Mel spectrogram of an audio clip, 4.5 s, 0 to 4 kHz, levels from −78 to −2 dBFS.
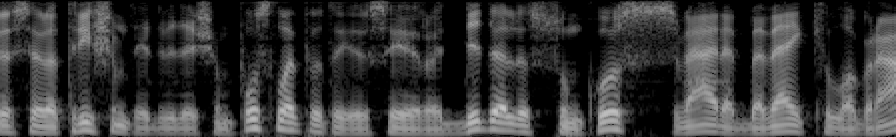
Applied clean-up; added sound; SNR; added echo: neural mask model DeepFilterNet 3.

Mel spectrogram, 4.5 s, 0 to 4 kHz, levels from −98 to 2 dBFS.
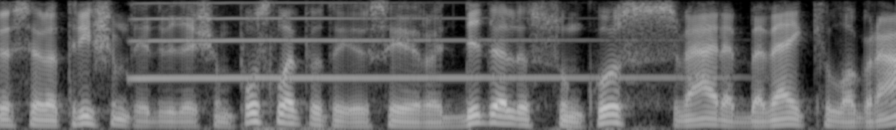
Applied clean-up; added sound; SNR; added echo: none; Trumpet; 12 dB; none.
